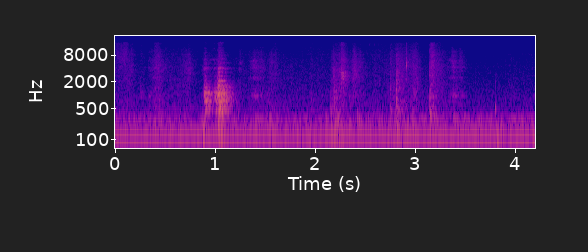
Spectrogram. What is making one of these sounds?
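A wooden block knocks against a tabletop.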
